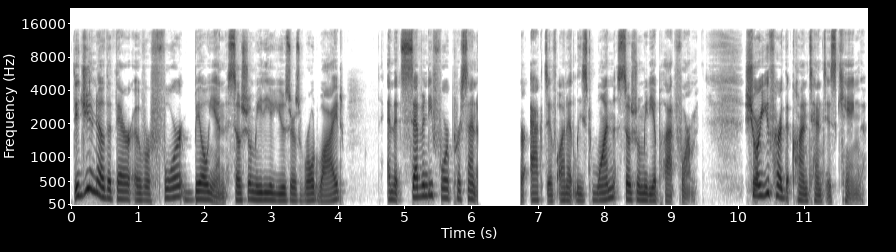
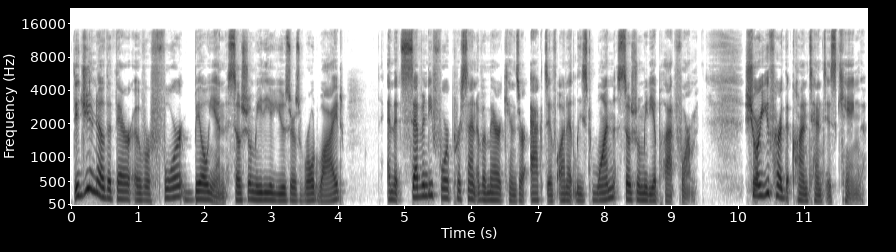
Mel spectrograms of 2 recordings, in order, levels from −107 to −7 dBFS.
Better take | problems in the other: second | audio cutting out; at 6 s for 0.5 s

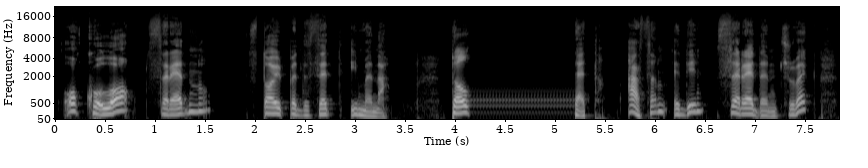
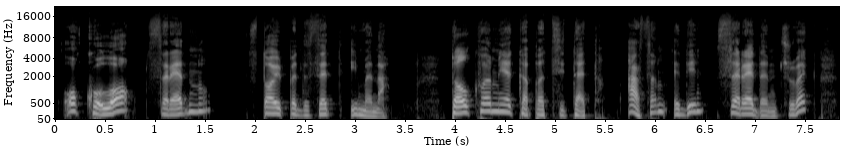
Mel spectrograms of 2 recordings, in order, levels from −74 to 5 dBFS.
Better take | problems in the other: second | audio freezing; at 4 s for 1 s

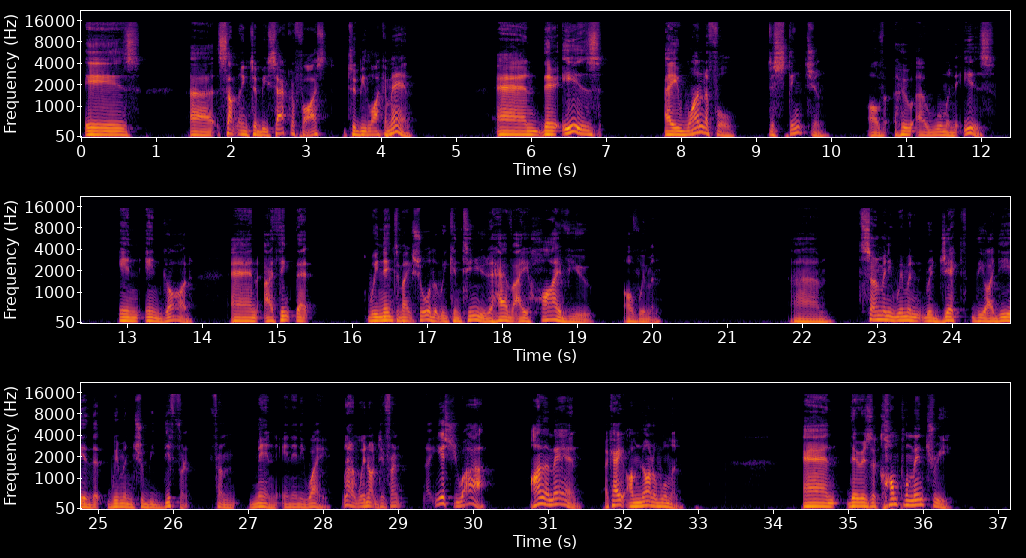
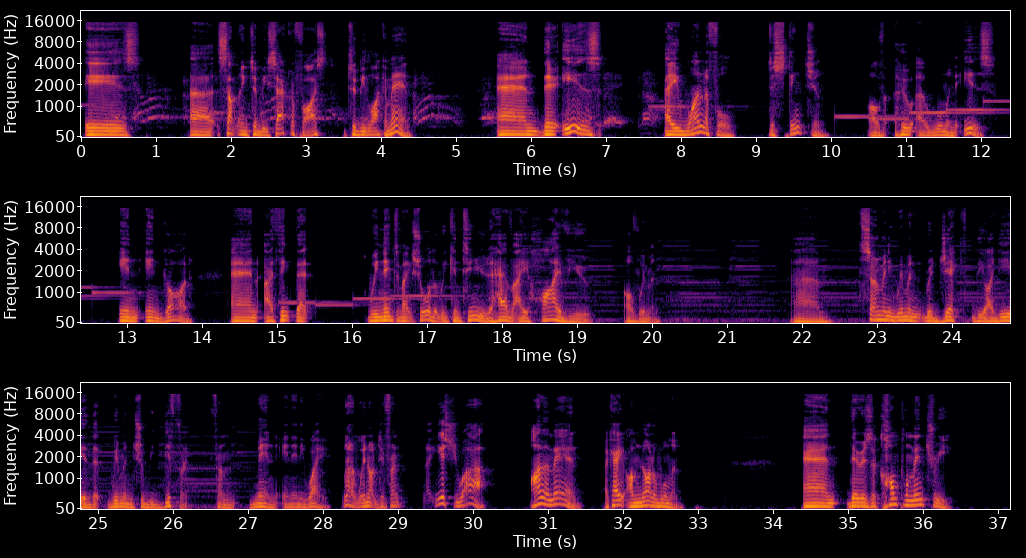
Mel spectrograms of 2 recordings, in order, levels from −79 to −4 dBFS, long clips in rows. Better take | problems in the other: first | alarms or sirens; noticeable; until 27 s; 20 dB below the speech

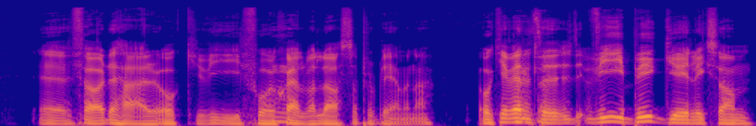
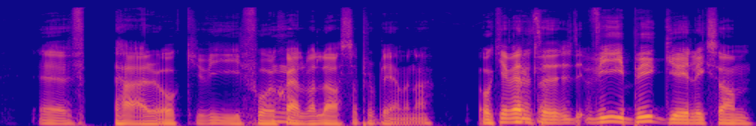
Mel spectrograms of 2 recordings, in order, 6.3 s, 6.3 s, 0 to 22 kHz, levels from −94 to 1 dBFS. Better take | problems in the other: first | audio cutting out; at 0.5 s

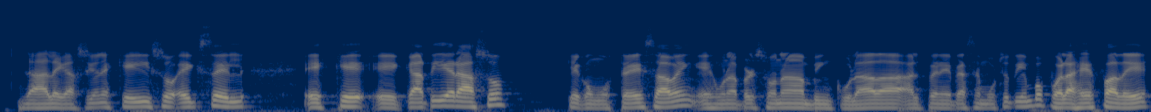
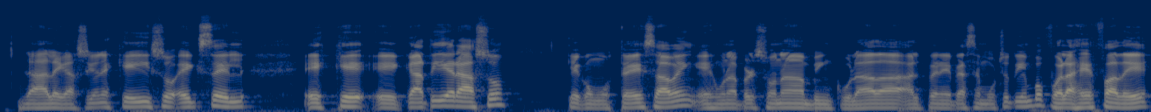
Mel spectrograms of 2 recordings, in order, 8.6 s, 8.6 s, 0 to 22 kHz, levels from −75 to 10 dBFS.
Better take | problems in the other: second | muffled; very; fading above 3.5 kHz

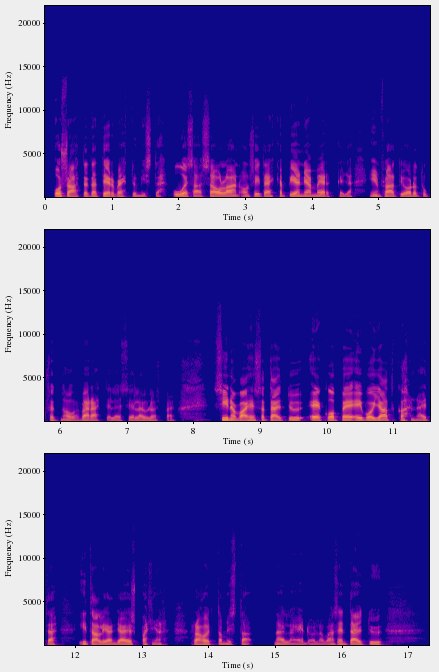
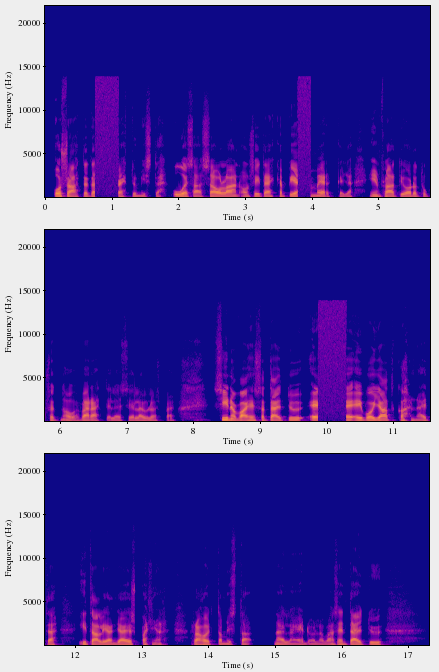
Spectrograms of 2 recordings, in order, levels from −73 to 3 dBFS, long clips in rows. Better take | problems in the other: first | audio cutting out; filled with static; at 0.5 s, at 4 s and at 10 s

